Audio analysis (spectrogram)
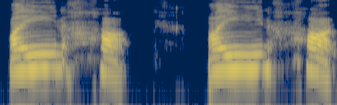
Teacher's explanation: यानी middle throat से अदा हो रहा है, वस्त हलक से अदा हो रहा है।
